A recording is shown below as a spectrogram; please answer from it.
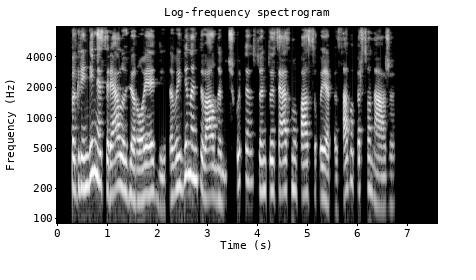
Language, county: Lithuanian, Utena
